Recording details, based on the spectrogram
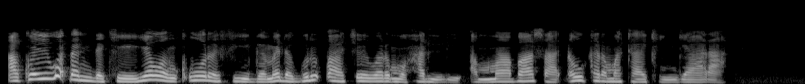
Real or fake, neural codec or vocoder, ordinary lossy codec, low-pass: fake; vocoder, 22.05 kHz, 80 mel bands, Vocos; none; 5.4 kHz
